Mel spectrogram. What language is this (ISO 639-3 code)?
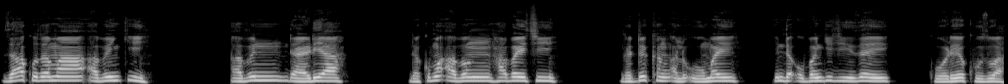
hau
